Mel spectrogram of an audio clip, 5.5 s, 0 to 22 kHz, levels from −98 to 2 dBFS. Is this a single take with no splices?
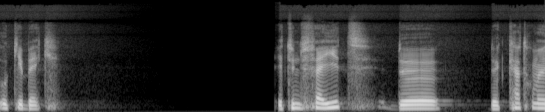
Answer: yes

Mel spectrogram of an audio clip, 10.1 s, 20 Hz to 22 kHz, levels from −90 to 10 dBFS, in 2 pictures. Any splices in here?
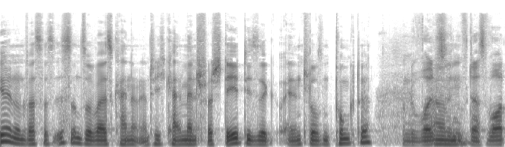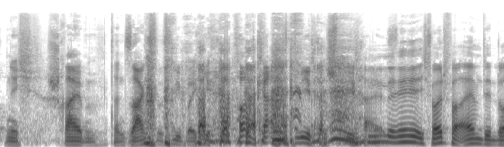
no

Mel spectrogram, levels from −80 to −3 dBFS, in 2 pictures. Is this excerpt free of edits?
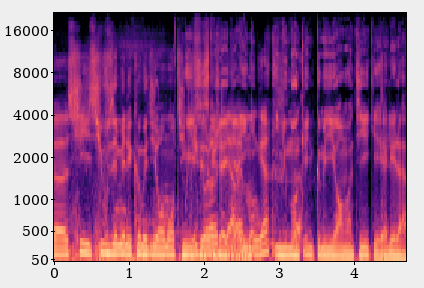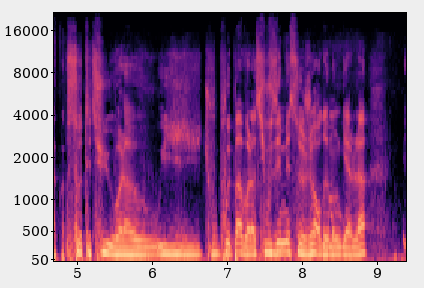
yes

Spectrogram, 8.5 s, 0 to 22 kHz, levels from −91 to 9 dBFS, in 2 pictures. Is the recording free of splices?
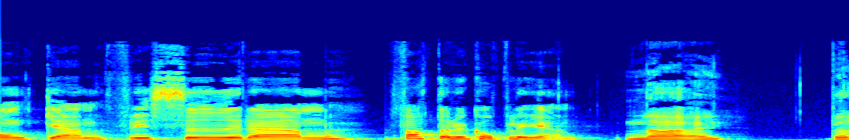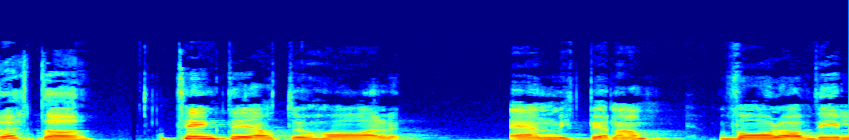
yes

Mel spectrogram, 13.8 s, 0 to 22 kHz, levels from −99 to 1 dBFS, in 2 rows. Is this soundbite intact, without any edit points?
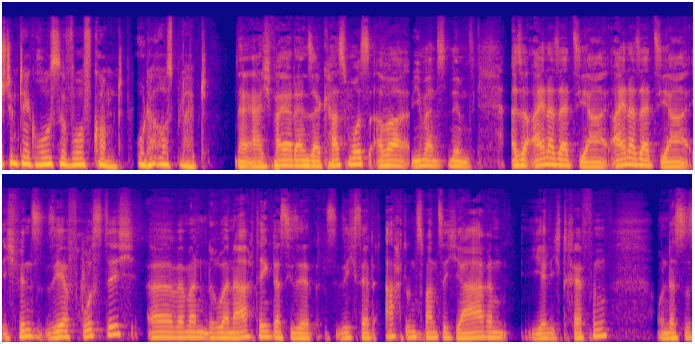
no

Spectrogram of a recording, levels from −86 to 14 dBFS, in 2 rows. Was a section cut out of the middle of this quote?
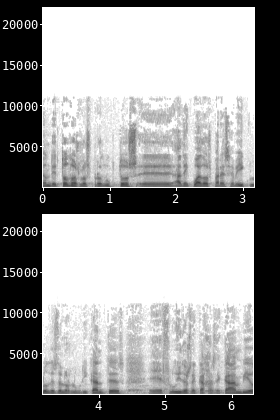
no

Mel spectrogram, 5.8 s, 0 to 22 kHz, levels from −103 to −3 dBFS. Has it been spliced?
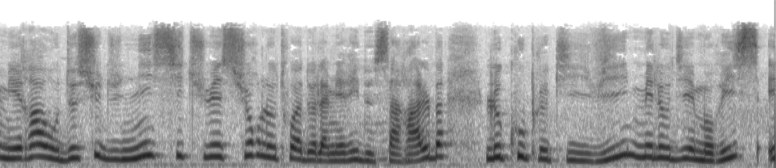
no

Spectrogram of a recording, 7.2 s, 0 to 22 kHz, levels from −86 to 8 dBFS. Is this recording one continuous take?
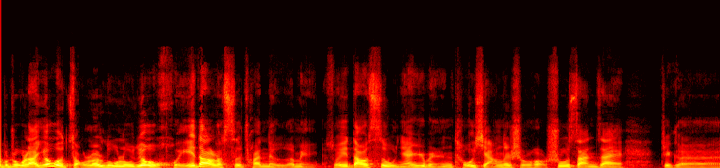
yes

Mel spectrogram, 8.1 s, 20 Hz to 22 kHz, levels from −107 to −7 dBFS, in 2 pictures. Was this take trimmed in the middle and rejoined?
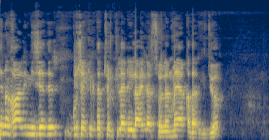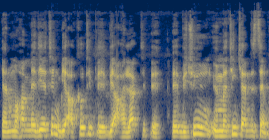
yes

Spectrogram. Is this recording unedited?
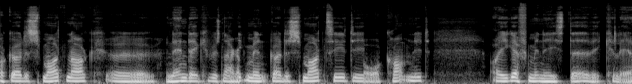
no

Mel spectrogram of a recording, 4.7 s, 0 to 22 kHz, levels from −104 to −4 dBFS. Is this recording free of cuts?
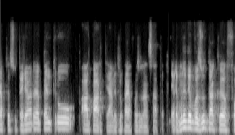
no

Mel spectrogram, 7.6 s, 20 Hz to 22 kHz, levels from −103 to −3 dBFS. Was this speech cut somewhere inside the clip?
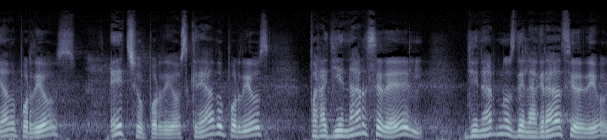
no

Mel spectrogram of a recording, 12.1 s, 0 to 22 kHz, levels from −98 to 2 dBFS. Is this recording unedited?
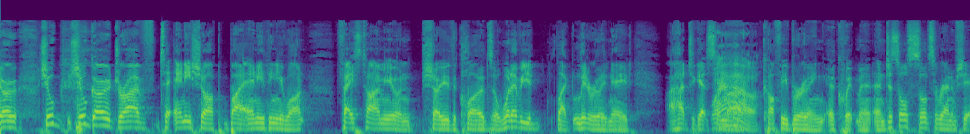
yes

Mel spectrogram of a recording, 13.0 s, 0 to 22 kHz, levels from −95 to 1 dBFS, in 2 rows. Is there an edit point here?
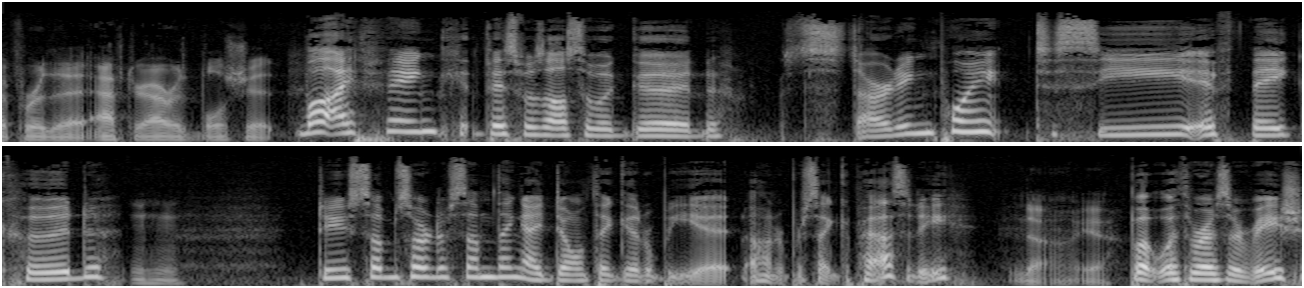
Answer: yes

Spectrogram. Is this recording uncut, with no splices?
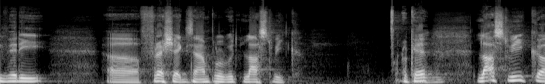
no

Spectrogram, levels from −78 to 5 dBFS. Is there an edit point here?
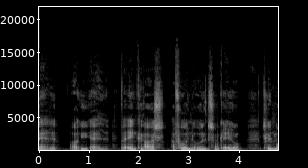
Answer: yes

